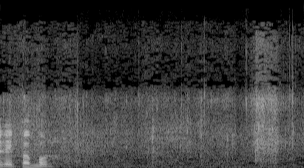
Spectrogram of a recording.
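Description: A brief spoken sound or exclamation at the start, then faint, steady background noise with no distinct event.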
